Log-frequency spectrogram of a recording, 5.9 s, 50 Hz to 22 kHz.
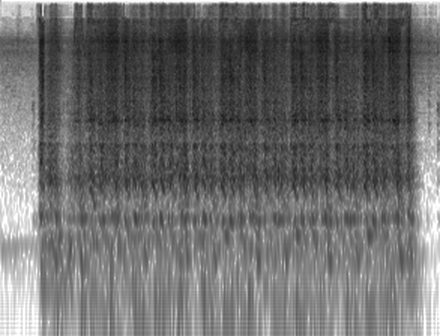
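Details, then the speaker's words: Oldsmobile Toronado that sat in the woods for years. Five seconds of uneven cranking at about 240 per minute with no firing at all: it cranks but won't start, and there is no spark at the plugs. "Nope, we are not getting spark. That is very, very unusual."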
